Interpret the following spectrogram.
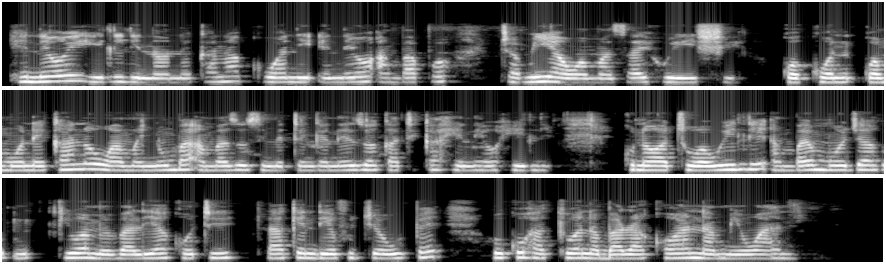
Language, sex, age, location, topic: Swahili, female, 25-35, Nakuru, health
